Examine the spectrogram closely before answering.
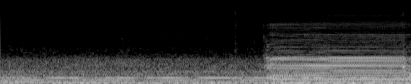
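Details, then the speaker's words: Carrier HVAC three-phase compressor: steady electrical hum turns into a loud, harsh rasping grind as it runs backwards from reversed phasing; fix is swapping any two power legs (red and black). "that is phased backwards so the solution is to switch any two legs of power"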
